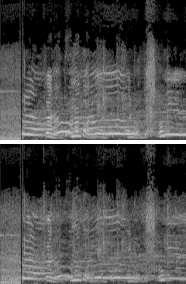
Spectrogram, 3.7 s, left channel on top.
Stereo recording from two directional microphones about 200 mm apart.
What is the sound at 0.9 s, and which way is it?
Children playing, 50° left (ahead or behind).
